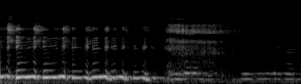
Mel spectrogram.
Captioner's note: laughing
